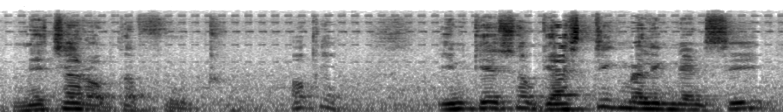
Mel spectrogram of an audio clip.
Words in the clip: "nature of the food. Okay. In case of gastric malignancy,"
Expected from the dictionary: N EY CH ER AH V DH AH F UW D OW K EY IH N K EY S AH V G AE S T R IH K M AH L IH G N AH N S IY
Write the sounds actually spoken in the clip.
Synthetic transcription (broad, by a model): N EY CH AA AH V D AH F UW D OW K EY IH N K EY S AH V G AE S T IH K M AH L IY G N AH N S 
